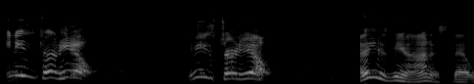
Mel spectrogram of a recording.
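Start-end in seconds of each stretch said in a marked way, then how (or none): 0.0-0.9 high, loud, nagging fan voice; mock the internet crowd demanding a change; a nasal chorus of know-it-all fans; whiny online fans. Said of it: "You got the internet wrestling community all just". 1.9-2.7 high, louder nagging repeat; mock fan chant, slightly softened; whiny online fans. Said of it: "You got the internet wrestling community all just".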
